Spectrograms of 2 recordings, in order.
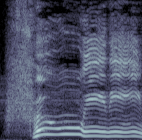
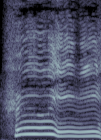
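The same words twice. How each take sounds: First: The consonant is strongly emphasized. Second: The consonant is said in a plain way. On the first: "みたいな、この子音の使い方がね、すごくかっこいい" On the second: "じゃなくて"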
